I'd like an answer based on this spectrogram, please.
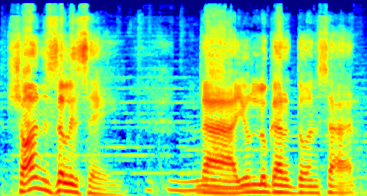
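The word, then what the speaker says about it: Champs-Élysées: ng pagpo-pronounce ano yung sa atin it's Chams Elise pero kapag nandon ka it's Sean Zelise na yung lugar doon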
